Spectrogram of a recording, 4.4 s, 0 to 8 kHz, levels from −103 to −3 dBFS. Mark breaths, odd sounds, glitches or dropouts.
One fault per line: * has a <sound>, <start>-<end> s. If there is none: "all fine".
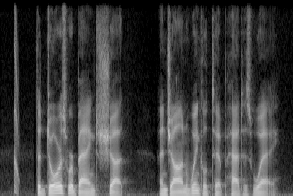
* has a chirp, 0.2-0.3 s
